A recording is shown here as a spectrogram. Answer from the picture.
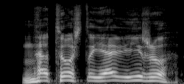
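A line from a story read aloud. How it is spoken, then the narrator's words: Laughing. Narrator (Russian): засмеялся Барт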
